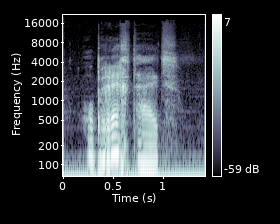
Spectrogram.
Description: Ääntäminen
Synonyymit openhartigheid trouwhartigheid rondborstigheid Ääntäminen Haettu sana löytyi näillä lähdekielillä: hollanti Käännös Ääninäyte Substantiivit 1. sincerity 2. truth US 3. probity Suku: f .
